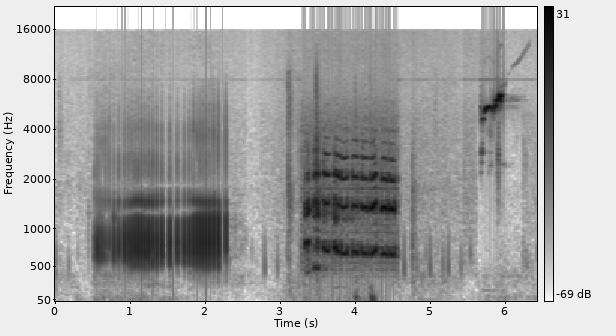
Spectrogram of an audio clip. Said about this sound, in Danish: Og lad os lige høre øresvinet en gang til.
